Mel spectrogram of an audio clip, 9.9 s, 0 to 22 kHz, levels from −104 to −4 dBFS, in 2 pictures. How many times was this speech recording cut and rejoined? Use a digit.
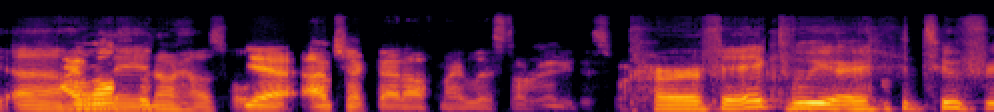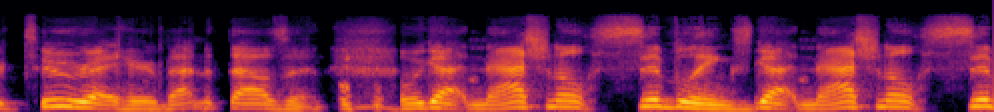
3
